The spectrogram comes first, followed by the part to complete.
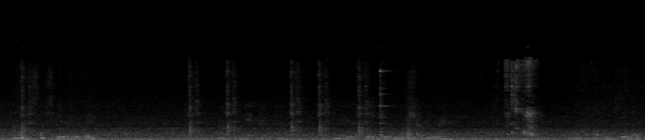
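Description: Faint, indistinct speech in the background. From about two seconds in there are several short, sharp clicks.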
